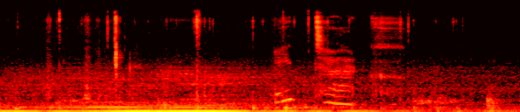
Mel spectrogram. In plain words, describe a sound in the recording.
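Leafy blocks crunch and pop as they are broken.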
